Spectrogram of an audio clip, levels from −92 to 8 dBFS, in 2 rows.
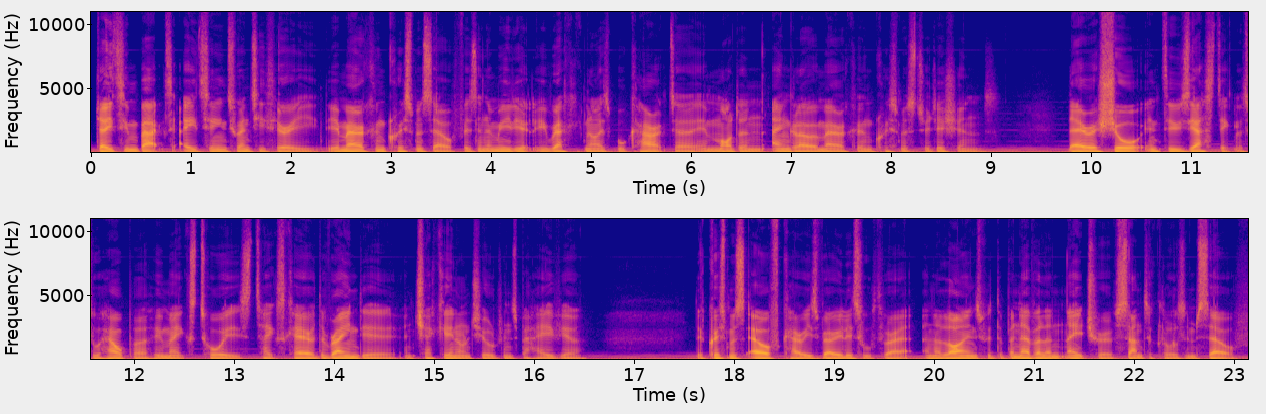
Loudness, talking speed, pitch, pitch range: -20 LUFS, 145 wpm, 80 Hz, 75-85 Hz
